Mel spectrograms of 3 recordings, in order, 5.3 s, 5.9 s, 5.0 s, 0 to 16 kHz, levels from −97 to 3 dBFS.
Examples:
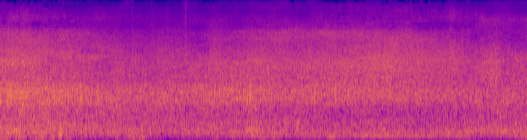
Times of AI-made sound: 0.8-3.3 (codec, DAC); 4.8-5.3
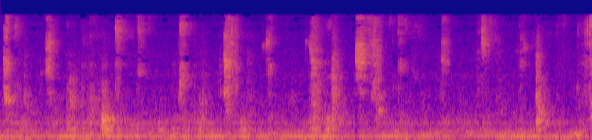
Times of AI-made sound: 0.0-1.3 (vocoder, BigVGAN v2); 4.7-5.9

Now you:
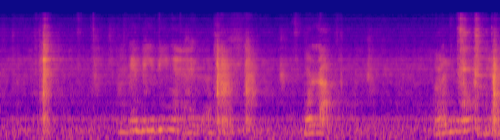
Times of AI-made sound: 0.0-5.0 (vocoder, Vocos)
